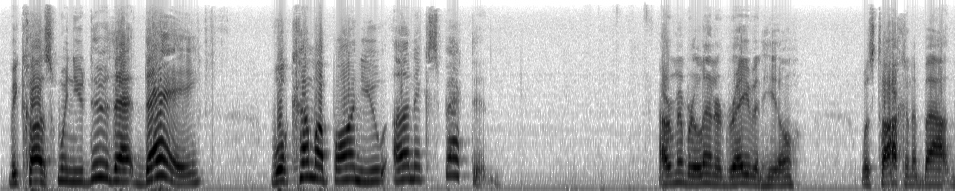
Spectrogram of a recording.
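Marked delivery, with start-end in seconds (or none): 0.1-4.9 higher, louder warning; earnest pulpit warning; preaching warning. Acted. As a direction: warn the congregation with urgency. Climax of the quoted warning.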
